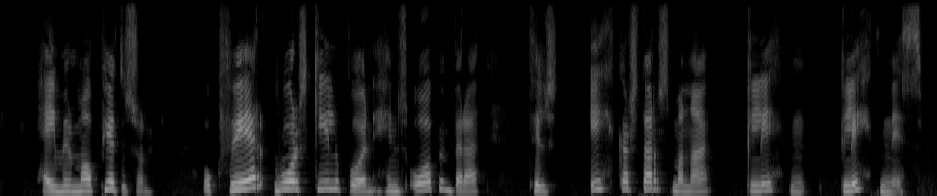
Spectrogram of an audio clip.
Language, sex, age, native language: Icelandic, female, 20-29, Icelandic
